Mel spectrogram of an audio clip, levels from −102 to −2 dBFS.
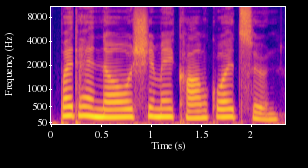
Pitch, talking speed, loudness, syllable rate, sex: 210 Hz, 205 wpm, -15 LUFS, 4.2 syllables/s, female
